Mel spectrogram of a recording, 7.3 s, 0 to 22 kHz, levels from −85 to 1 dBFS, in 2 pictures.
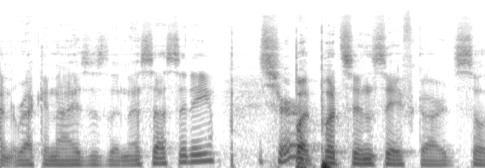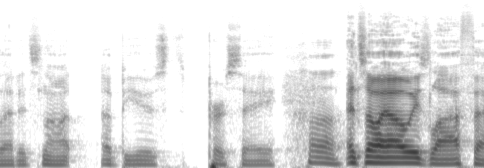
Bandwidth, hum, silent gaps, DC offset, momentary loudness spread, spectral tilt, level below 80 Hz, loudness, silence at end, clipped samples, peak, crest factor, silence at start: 16 kHz; none; none; under 0.1%; 20 LU; -5.5 dB/octave; -38 dBFS; -30 LUFS; 0 s; under 0.1%; -8 dBFS; 22 dB; 0 s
